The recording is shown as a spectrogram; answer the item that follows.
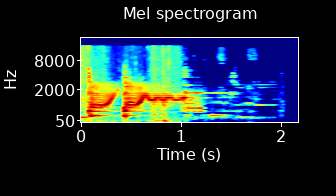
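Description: Cartoon music with two springy boing sound effects that rise in pitch in the first second, then the music fades out.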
